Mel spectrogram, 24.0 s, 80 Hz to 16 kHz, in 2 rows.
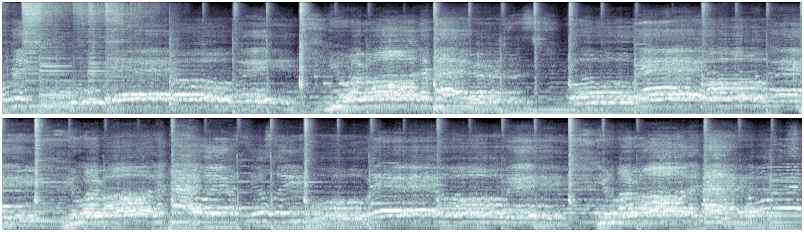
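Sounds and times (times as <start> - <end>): women singing in harmony: 0.0 - 24.0.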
